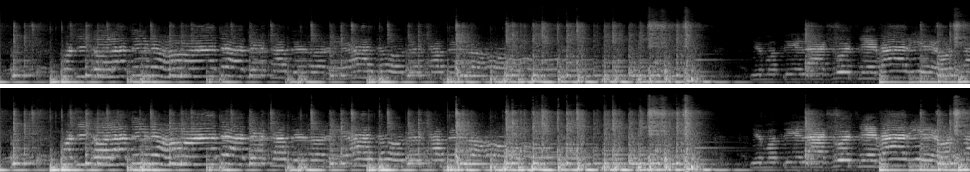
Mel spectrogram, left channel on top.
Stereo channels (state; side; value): quieter; left; 7.2 dB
